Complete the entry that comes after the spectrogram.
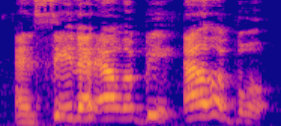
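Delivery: commanding. A narrator's reading. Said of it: "the king commanded".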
